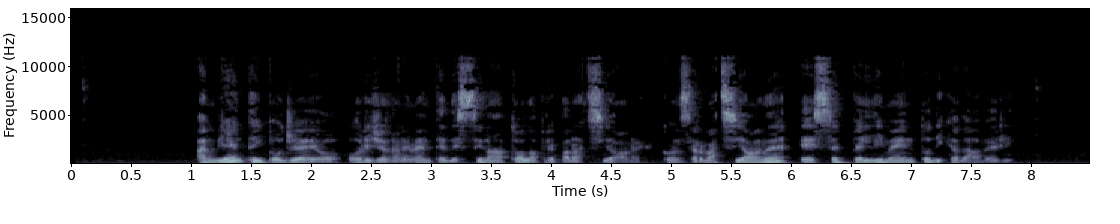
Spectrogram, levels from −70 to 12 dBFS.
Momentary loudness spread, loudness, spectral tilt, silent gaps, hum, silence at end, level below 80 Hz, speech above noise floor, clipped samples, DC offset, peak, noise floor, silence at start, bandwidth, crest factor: 11 LU; -25 LUFS; -4 dB/octave; none; none; 0.65 s; -44 dBFS; 35 dB; under 0.1%; under 0.1%; -8 dBFS; -60 dBFS; 1.05 s; 11.5 kHz; 18 dB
